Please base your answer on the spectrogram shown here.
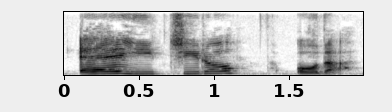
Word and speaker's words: Eiichiro Oda: This one's a little tricky just because we have the letter E, two I's in the front. So first we group E, and then the two I's make a long E sound. Eiichiro, Eiichiro, Oda. So O is by itself, then Da is together. So Eiichiro Oda.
